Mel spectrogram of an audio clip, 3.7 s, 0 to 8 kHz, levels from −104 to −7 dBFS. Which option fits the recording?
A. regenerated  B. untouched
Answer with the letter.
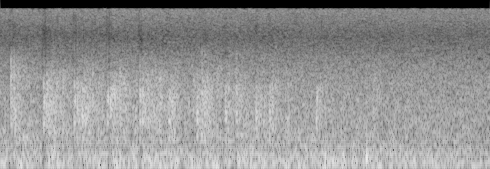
B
